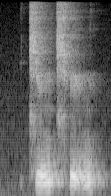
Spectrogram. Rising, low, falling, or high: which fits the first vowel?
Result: rising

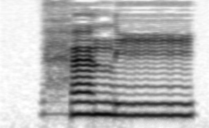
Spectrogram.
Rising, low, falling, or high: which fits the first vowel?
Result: high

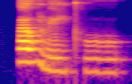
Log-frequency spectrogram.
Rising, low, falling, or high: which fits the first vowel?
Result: high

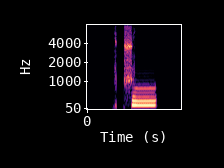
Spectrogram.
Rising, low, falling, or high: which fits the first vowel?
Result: high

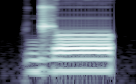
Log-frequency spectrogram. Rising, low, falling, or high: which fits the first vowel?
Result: high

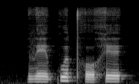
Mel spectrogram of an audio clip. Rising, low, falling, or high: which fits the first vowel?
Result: low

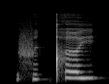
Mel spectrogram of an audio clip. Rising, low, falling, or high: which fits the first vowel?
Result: rising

